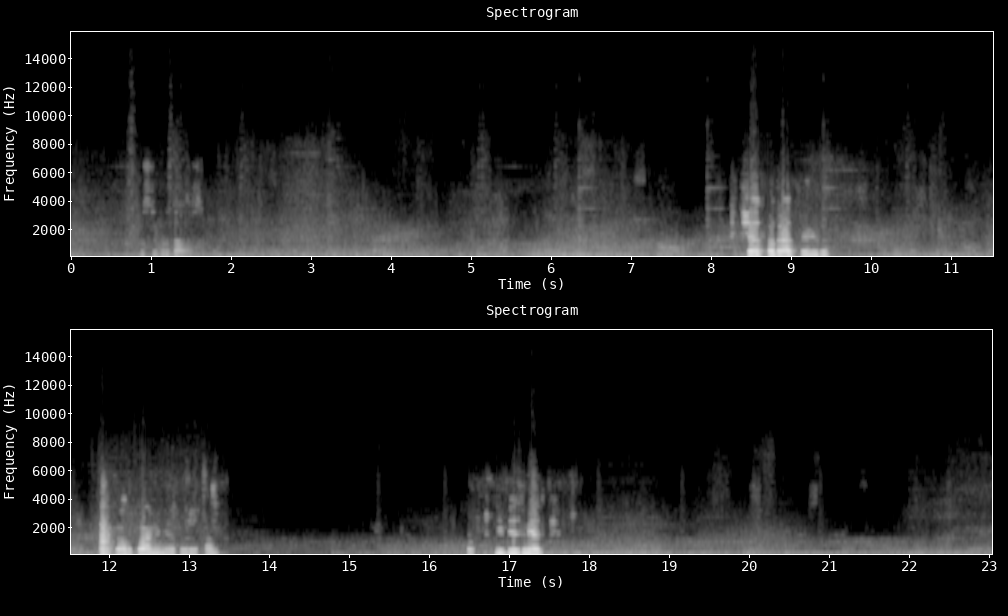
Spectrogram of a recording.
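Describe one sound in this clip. Magic spells and weapons clash in a busy battle.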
